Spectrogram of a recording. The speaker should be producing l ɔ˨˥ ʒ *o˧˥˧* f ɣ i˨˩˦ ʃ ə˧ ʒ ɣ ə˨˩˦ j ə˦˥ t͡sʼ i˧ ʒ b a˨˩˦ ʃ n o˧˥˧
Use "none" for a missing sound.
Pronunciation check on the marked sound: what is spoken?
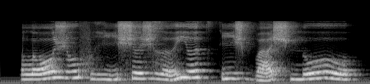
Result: o˦˥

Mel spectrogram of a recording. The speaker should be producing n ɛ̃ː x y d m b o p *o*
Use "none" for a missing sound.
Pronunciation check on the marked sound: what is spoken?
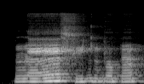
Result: õ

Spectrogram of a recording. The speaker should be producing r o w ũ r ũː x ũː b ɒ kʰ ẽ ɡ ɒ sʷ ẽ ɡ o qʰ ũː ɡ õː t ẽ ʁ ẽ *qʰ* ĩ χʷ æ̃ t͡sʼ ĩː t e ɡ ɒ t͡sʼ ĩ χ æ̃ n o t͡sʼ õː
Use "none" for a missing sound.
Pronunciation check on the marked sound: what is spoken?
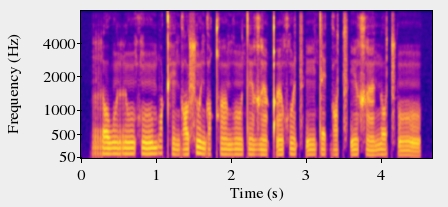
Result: qʼ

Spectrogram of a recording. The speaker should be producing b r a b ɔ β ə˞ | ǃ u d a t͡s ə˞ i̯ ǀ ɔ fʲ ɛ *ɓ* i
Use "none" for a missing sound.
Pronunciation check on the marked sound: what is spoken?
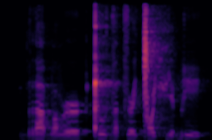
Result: b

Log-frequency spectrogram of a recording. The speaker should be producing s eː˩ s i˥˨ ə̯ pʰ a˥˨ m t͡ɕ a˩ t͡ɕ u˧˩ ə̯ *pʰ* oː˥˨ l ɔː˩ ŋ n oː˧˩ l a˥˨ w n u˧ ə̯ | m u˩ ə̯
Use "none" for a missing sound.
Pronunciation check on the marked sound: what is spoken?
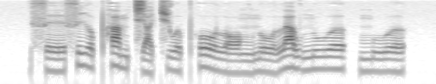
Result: pʰ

